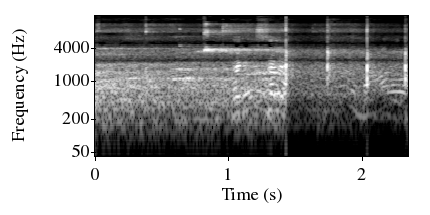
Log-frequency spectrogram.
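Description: A table tennis rally ending: a few sharp clicks of the ball off bats and table over hall chatter, then one loud knock about one and a half seconds in. Steady single claps, about three a second, begin near the end.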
